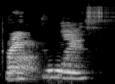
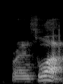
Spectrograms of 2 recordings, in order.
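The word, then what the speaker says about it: François: you pronounce francois right you're not gonna say swan say frank boyce right boys yeah coy's from coyotes no francois because if they ask see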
